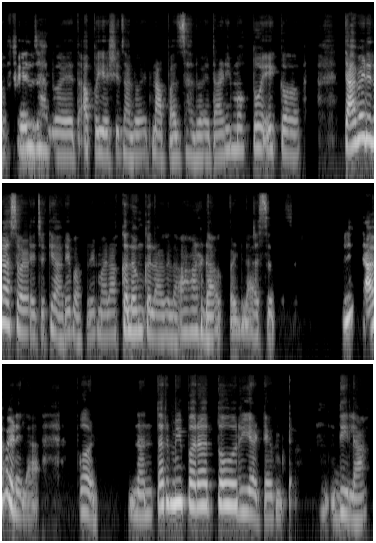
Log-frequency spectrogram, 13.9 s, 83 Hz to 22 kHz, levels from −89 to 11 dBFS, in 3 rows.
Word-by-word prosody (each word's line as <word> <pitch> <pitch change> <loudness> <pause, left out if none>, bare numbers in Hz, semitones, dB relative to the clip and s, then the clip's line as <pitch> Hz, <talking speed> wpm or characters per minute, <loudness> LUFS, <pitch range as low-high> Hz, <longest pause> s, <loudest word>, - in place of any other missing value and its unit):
Fail 215 +1 +1
झालोयत, 180 -5 -4
अपयशी 185 -2 -3
झालोयत, 175 0 -8
नापास 165 -2 -3
झालोयेत 165 -1 -8
आणि 180 +4 -7
मग 210 0 -5
तो 220 0 -1
एक 205 -1 -5
अ, 180 -2 -5 0.6
त्यावेळेला 275 +4 +6
असं 250 -3 +2
वाटायचं 180 -3 -5
की 225 - -5
अरे 190 0 -6
बाप 165 -4 -11
रे! 185 - -10
मला 185 0 -9
कलंक 200 0 +1
लागला, 175 -2 -6 0.2
हा 200 - -4
डाग 170 0 -2
पडला - - -6
असं - - -2
तसं. - - -27 0.6
मी 305 +4 +6
त्यावेळेला - - +5 0.5
पण 200 -5 -2 0.5
नंतर 195 +8 0
मी 280 +1 +11
परत 255 0 +5
तो 260 0 +7
रिअटेम्प्ट 195 +4 -4 0.6
दिला 175 -5 -3
190 Hz, 150 wpm, -24 LUFS, 175-215 Hz, 0.6 s, मी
